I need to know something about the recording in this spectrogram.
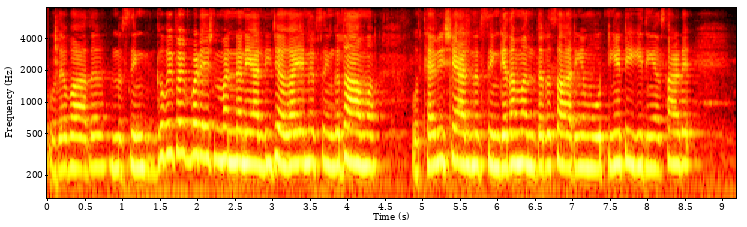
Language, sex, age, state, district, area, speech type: Dogri, female, 45-60, Jammu and Kashmir, Samba, rural, spontaneous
